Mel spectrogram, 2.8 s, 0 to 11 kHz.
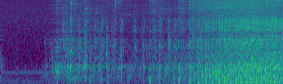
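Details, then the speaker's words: Weed Eater 20-inch mower engine, transplanted onto a Murray deck with a 21-inch blade and cleaned air filter, cranks, catches within a second and settles into a smooth, fast, even, quiet buzz; normal running. "that's good it's pretty quiet and the deck is almost brand new"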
